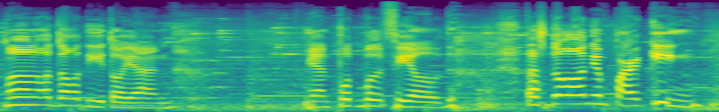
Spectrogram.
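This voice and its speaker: A woman's voice: on the high side, animated, takes it slowly, over music, poor audio. A Filipino woman chatting casually to her viewers as she walks through a busy outdoor mall, recorded on a handheld phone. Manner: chatty, keeps addressing viewers as guys; raises her voice to be heard over the crowd. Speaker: vlogger giving a mall tour. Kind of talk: casual walking vlog.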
